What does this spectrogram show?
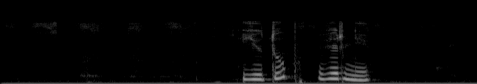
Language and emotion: Russian, neutral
